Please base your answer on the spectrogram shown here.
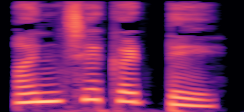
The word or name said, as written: ಅಂಚುಗಟ್ಟು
